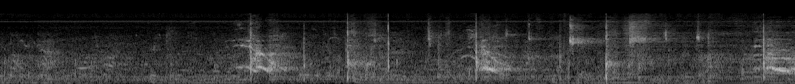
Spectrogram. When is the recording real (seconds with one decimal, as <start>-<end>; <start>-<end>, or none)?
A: 0.0-6.0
